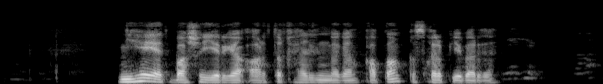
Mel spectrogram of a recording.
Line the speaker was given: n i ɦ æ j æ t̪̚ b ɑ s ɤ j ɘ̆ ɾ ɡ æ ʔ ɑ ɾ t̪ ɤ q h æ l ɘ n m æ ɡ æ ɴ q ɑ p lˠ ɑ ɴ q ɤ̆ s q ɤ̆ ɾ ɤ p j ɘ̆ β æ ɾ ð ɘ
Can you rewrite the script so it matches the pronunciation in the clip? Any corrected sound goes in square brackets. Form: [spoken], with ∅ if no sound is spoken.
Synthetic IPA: n i ɦ æ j æ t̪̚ b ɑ [ʃ] ɤ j ɘ̆ ɾ ɡ æ ʔ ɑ ɾ t̪ ɤ q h æ l ɘ n m æ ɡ æ ɴ q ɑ p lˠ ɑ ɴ q ɤ̆ s q ɤ̆ ɾ ɤ p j ɘ̆ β æ ɾ ð ɘ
